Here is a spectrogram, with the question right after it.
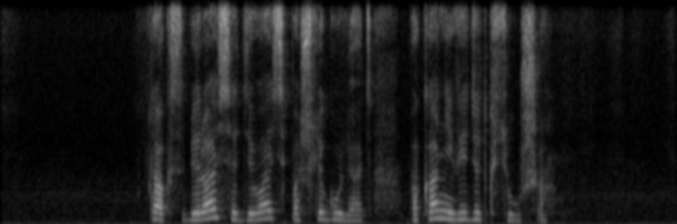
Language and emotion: Russian, neutral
